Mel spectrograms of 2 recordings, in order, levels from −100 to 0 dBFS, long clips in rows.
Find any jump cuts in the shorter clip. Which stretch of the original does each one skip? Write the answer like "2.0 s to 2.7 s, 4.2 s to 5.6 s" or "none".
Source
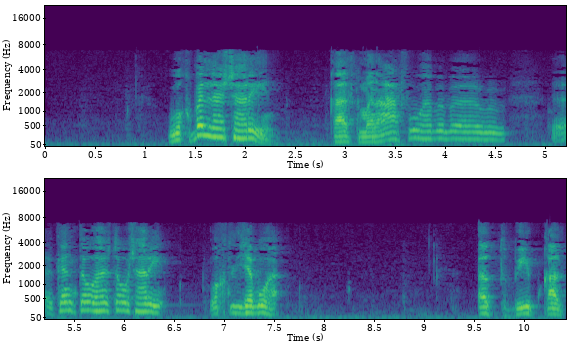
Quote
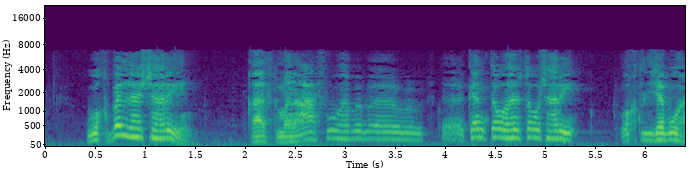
4.7 s to 5.0 s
